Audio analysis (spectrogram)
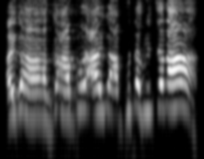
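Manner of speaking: high, loud accusing yell; yelling at husband. Retold or imitated. Mother shouting at husband over the dead child, loud. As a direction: blame him in a shouted burst. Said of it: "나 같으면 남편한테 한바탕에".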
